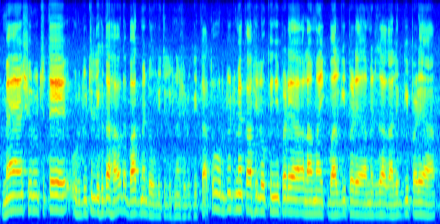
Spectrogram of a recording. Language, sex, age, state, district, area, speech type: Dogri, male, 45-60, Jammu and Kashmir, Jammu, urban, spontaneous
